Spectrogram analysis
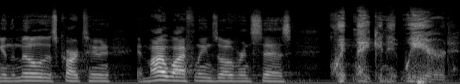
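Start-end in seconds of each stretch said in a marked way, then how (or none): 3.3-4.5 hushed whisper, barely voiced. Wife hushing her sobbing husband in the theater, whispered. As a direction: lean in and whisper it low.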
